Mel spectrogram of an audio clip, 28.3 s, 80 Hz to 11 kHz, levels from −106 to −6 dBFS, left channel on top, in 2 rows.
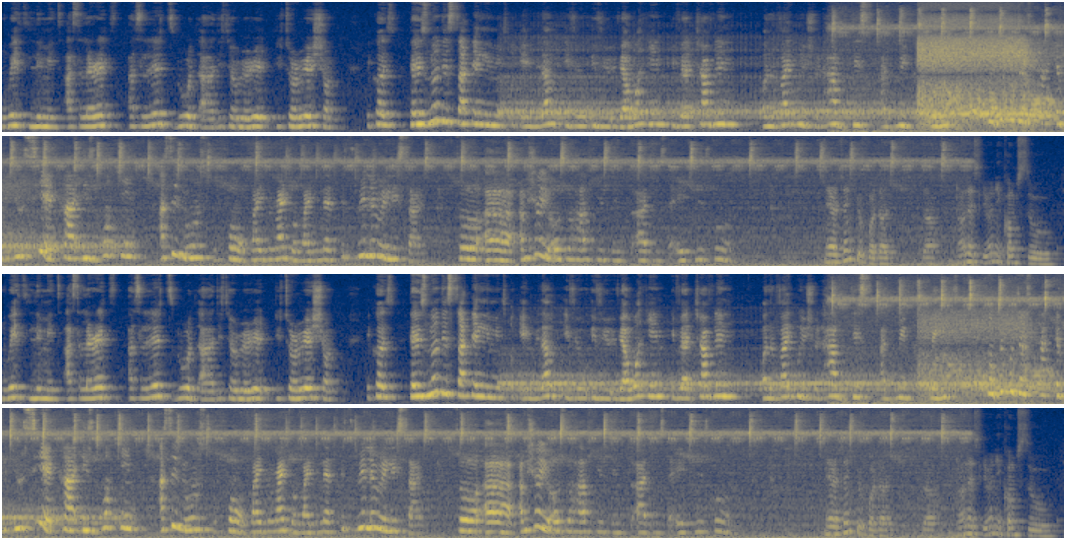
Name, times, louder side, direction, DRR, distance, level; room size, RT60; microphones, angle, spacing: voice 1, 0.0-1.4 1.7-3.5 3.8-4.4 5.0-9.7 10.1-12.6 13.1-15.9 16.3-16.9 17.2-19.8 20.2-24.0, right 2 dB, 80° right, 4 dB, 0.7 m, -30 dB
sound 1, 6.6-15.9, right 1 dB, 50° left, 0.6 m, -39 dB
sound 2, 11.0-27.1, right 3 dB, 45° right, 0.7 m, -36 dB
sound 3, 12.2-14.8, left 8 dB, 85° left, 0.3 m, -31 dB
voice 2, 25.0-28.1, left 1 dB, 5° left, 3 dB, 0.5 m, -41 dB
3.7 x 2.2 x 4.1 m, 0.40 s
head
